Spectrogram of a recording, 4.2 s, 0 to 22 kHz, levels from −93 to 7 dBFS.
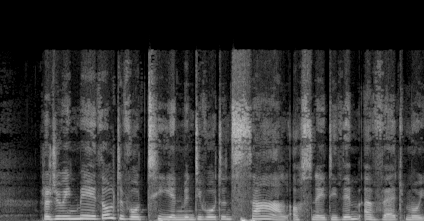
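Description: All the way through this speech there's sample clock jitter: the converter's clock wobbles by a few microseconds, so samples land a touch early or late. That leaves a grainy hiss, roughly 25 dB under the signal, that swells on loud, bright syllables and drops out in the pauses.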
